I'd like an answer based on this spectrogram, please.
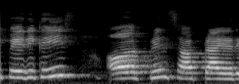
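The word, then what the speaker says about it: Pericles: पेरिकल्स और प्रिंस of tyre. कई लोग इसको पेरलीज़ भी पढ़ते हैं। तो अपना-अपना प्रोनाउंसिएशन है।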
